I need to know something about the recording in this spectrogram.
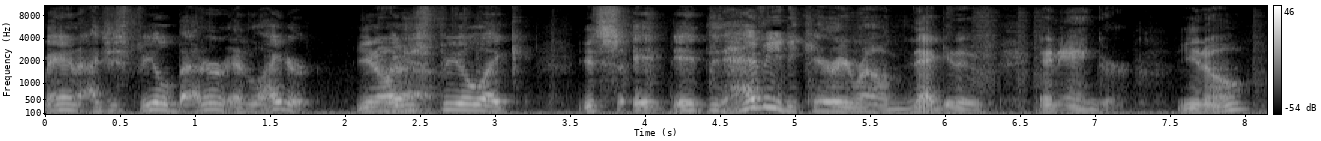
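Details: Adult male speaker; normal speech.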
